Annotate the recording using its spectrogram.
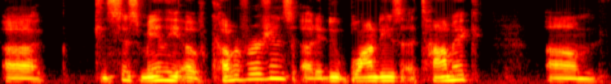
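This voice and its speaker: Casual male co-host, rambling delivery with lots of ums, mid-pitched, at home. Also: a little slow, a little mellow. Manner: rambling, many ums and restarts. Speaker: co-host showing his record purchases. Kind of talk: casual chat.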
